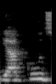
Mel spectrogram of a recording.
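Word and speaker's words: Jaccoud: But after some years they can get these but this is called yakuz arthritis or yakuz arthropathy. The J is silent here.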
